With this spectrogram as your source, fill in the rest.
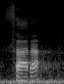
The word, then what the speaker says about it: Zara: So this is a Spanish brand and we pronounce it like Zara. Oh, Yeah. I know that. In America, I think we say Zara.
